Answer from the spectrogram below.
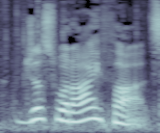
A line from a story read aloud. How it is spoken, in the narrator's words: said Mr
